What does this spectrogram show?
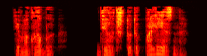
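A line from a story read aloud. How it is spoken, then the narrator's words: Quiet. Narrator (Russian): тихо произнесла она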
